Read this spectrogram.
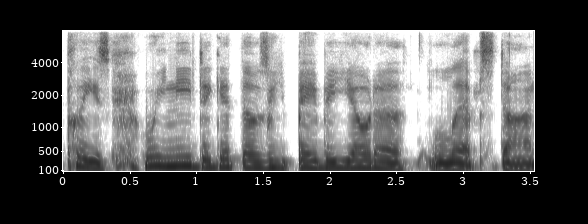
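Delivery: hammed-up pleading; pleading animation lead. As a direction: beg like an overworked team lead. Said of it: "Meanwhile, some poor, uh, animation lead".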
